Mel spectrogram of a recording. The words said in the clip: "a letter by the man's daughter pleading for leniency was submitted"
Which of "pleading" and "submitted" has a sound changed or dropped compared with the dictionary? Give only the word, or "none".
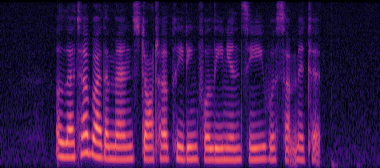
none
